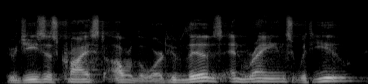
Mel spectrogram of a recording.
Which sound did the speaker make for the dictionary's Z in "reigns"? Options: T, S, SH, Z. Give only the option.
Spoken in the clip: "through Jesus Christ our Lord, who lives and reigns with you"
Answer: Z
